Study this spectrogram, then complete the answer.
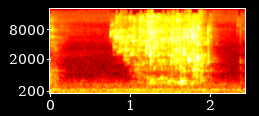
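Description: Milk pours steadily into a saucepan in a home kitchen, a soft liquid splash that swells for about a second and then fades over a low background hum.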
